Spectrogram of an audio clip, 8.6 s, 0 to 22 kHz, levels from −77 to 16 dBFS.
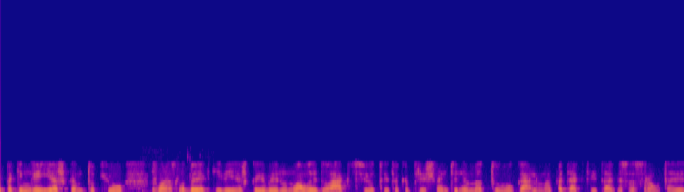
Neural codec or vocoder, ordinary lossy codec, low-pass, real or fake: none; MP3, 48 kbps; 5.4 kHz; real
